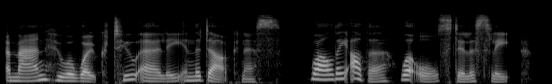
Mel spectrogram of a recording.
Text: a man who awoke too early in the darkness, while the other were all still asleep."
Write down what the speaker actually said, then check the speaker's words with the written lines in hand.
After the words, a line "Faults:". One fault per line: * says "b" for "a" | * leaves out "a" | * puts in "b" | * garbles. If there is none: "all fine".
a man who awoke too early in the darkness, while the other were all still asleep."
Faults:
all fine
